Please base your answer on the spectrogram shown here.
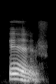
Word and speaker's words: heir: Rule number 2, in some words, H is silent, that means it is not pronounced. Which are these words? Hour, honest, honor, air.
